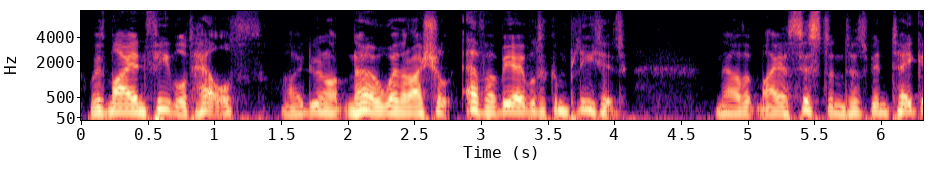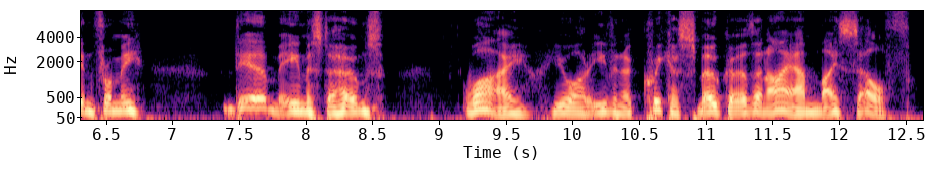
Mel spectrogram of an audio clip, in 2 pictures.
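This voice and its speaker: An elderly, bookish professor, played by a male narrator, lifts his voice into a higher, mincing register. He is effusive and plaintive, picking ornate words with fussy precision, like a frail invalid scholar in a classic storybook. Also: normal speed, creaky, dark tone, no echo. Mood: aggrieved, fussy. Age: older. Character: gaunt old male professor, bedridden, effusive bookworm.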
